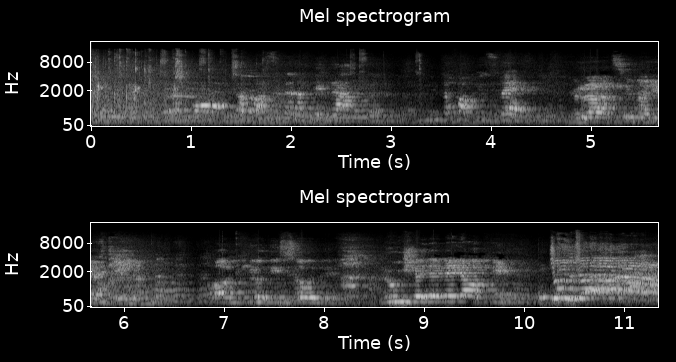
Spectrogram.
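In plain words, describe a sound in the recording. A woman speaks expressively in an echoing hall.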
